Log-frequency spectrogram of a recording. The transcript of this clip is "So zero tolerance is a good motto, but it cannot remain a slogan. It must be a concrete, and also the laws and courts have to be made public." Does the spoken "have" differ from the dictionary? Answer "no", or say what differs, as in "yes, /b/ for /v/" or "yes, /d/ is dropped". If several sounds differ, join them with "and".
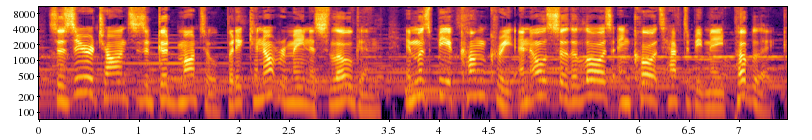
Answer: yes, /f/ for /v/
